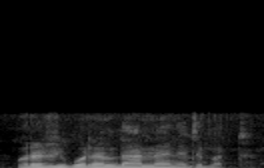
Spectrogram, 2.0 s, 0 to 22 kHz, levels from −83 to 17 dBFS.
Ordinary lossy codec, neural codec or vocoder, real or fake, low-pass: none; none; real; 7.2 kHz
